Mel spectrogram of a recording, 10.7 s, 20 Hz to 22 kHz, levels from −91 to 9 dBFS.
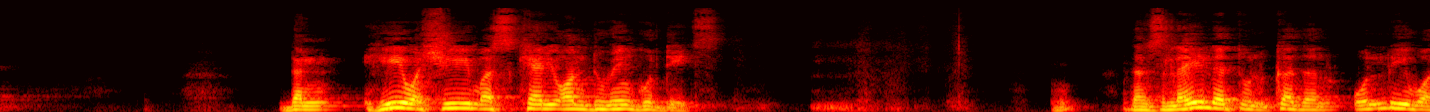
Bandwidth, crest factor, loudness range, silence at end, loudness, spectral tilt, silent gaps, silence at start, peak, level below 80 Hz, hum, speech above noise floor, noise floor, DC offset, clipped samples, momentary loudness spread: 12.5 kHz; 20 dB; 10 LU; 0 s; -22 LUFS; -9 dB/octave; none; 2.1 s; -4 dBFS; -58 dBFS; none; 55 dB; -77 dBFS; under 0.1%; under 0.1%; 19 LU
